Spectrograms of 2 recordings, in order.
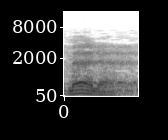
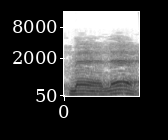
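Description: First: ما لا fused as one word; words run together. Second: ما and لا each stressed; separate words. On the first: Teacher shows the mistake, ما لا run together. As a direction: let لا tail off after ما. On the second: Teacher models correct recitation, ما and لا as two words. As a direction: keep لا apart from ما. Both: Shown as a demonstration. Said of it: "ولا تقل".

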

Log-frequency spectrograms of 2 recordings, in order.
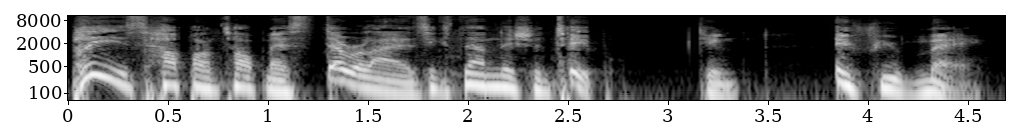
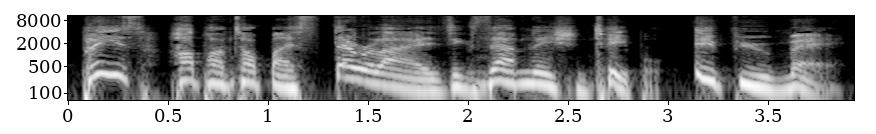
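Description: First: High run through "examination table", then stop, then "if you may"; marked pause. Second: High punch on "Please", "sterilized" and "may"; key words stand out. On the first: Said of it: "第二步是停顿". (在“examination table”后停顿，再说“if you may”) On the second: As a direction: make "sterilized" and "may" pop out, pitched up. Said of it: "我们看关键词怎么体现出来". (突出关键词“sterilized”和“may”) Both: Shown as a demonstration.

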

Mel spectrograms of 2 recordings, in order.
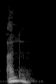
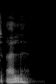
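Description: First: A single word, high and shocked; stunned question. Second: Said in the usual way. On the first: A narrator's reading. Memetschik hears his family was exiled, stunned disbelief.

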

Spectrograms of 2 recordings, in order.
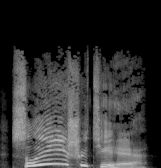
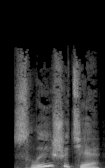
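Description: First: Very high, long drawn-out wail; stretched, high-pitched cry of dread; terrified moan. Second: First alarmed question, raised pitch, held back; hushed-in alarm, higher voice; frightened moan. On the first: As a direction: wail the question in rising panic. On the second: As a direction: ask fearfully without raising the volume. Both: A narrator's reading. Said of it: "простонал он".

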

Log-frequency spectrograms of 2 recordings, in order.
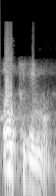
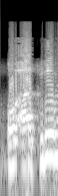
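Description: First: "أكرم" as ukrimu, a single hamza; form in actual usage. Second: "أؤكرم" as u'akrimu, two hamzas; form by analogy. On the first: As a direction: say "أكرم" as u-kri-mu, second hamza gone. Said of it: "لكن الاستعمال". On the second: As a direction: say "أؤكرم" with both glottal stops, u-'a-krimu. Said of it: "هذا قياس". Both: Shown as a demonstration.

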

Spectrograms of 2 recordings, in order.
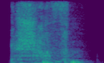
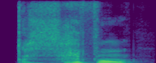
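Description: First: Barely audible whisper; stunned echo. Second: "geschaffen" repeated aloud after a whisper; questioning repetition. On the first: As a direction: breathe the word out very softly. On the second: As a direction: say "geschaffen" voiced, falling at the end. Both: A narrator's reading. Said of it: "wiederholte Giovanni".

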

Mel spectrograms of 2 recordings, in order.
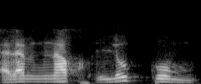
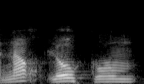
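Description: First: نخلقكم said slowly with ق merged into a doubled ك; slow نخلقكم, one doubled ك, no ق; full assimilation. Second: نخلقكم said slowly, the ق still faintly heard before ك; slow نخلقكم with the ق kept heavy; partial assimilation. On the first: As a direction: model نخلقكم fully merged. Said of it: "الإضغام الكامل". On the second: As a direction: model نخلقكم with the ق not fully merged. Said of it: "تبقى إزاي". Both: Shown as a demonstration.

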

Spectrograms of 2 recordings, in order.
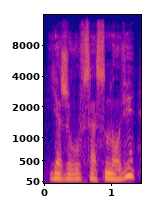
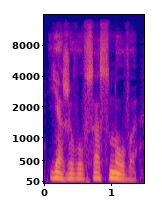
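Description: First: Соснове declined, ending in -е; older-norm declined form. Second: Сосново undeclined, ending in unstressed -о; newer undeclined form. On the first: Language expert citing the older norm, Соснове ending in -е. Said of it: "по этой старшей норме". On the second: Language expert allowing the newer norm, Сосново ending in -о. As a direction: keep the -о at the end of Сосново. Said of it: "сказать уже можно". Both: Shown as a demonstration.

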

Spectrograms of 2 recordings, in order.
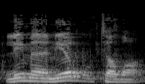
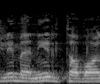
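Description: First: Slow لمن ارتضى with a thick, broad ra; heavy ra. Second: لمن ارتضى with the ra made thin and light; wrong light ra. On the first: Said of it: "الحكم هنا التفخيم". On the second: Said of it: "مش". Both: Shown as a demonstration.

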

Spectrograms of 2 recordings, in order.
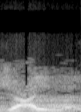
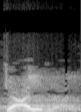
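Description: First: جعلنا with ج softened to a "zh"; faulty jeem. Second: Said in the usual way. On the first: Shown as a demonstration. Teacher showing a recitation error, zh-like jeem in جعلنا. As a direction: let breath flow through the ج of جعلنا. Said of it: "تقرأ لحنا". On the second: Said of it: "والصواب".

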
